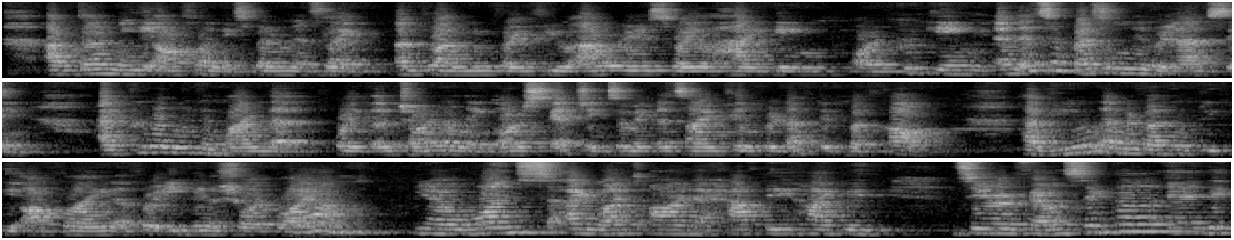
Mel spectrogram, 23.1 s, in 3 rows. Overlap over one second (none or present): none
